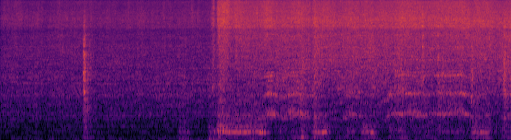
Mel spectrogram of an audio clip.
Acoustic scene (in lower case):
kitchen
